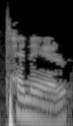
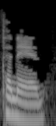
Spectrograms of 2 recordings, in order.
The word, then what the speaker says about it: tener: Today we're going to learn a quick, pretty simple grammar lesson about the verb to have, which is pronounced tener. Repitan, tener. Tener is used just like we use it in English to talk about things that we have or possess.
